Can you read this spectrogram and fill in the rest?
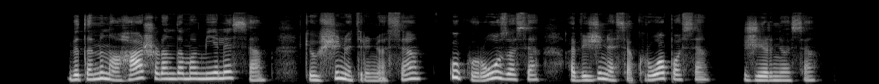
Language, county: Lithuanian, Kaunas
